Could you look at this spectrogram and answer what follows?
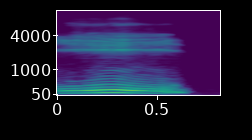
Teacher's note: the tongue is further back, so it's not post-alveolar like a j, and it's also further away from the top of the mouth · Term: palatal sound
